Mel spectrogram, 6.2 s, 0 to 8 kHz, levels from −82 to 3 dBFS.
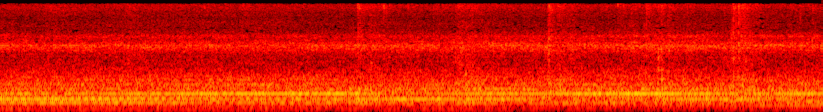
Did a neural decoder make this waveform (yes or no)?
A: no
